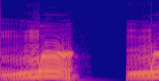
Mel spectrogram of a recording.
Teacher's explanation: म बोलते हैं तो थोड़ा नाक का भी प्रयोग होता है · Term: अनुनासिक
